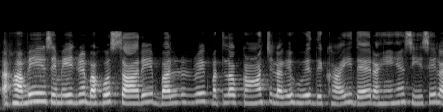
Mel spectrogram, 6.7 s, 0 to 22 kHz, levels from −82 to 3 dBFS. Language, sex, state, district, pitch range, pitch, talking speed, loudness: Hindi, female, Madhya Pradesh, Dhar, 230-260 Hz, 245 Hz, 145 wpm, -20 LUFS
